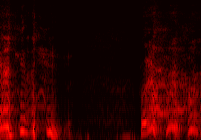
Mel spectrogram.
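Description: A person coughs, a quick cluster of harsh coughs, then a brief quiet pause before another loud burst of coughing follows, picked up on both microphones.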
